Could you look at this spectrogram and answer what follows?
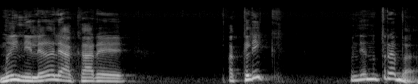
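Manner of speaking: accent from Transylvania. Reading a Bible verse aloud, the speaker adds a joke in a put-on Transylvanian accent. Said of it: "Asta a fost accent ardelenesc, intenționat".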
